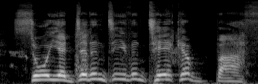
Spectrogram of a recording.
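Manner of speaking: loud, slow, high-pitched booming innkeeper character voice. Voicing the innkeeper scolding a guest who skipped a bath: voicing Toblin the innkeeper. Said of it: "he kind of shakes his head and he says".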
